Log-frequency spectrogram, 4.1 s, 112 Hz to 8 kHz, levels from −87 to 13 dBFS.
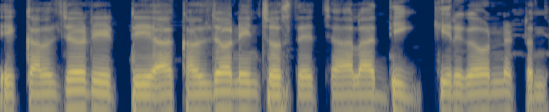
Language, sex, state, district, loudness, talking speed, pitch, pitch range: Telugu, male, Andhra Pradesh, Krishna, -15 LUFS, 160 wpm, 115 Hz, 110-120 Hz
